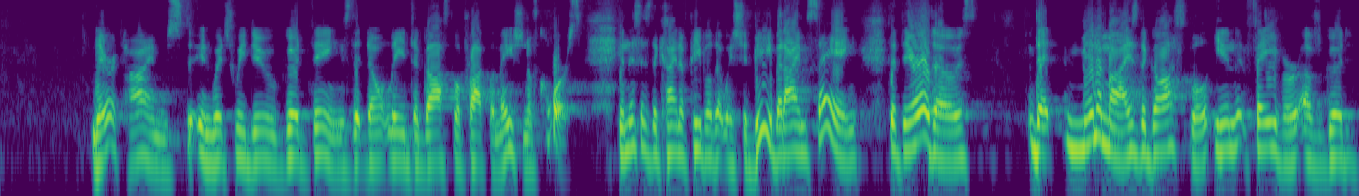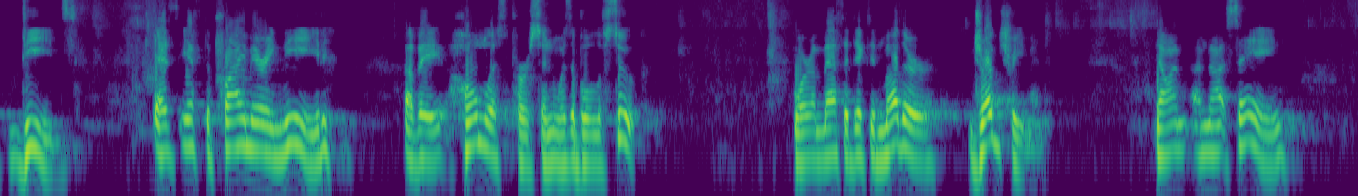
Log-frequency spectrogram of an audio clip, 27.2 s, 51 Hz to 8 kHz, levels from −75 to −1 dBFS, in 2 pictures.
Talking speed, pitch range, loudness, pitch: 155 wpm, 135-170 Hz, -21 LUFS, 145 Hz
